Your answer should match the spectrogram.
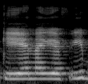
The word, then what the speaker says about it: knife: For example, knife. Obviously, it has written KNIFE, but we don't pronounce the sound of K. We say knife.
